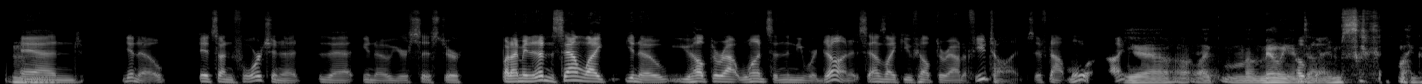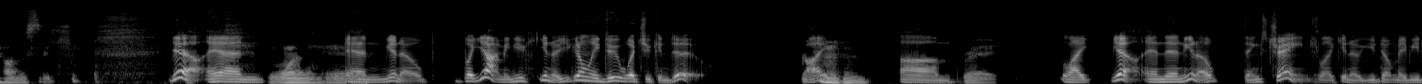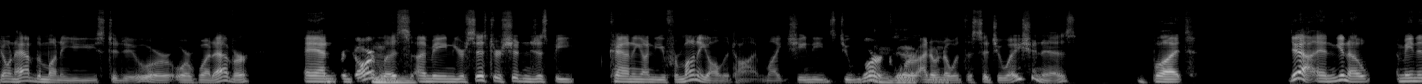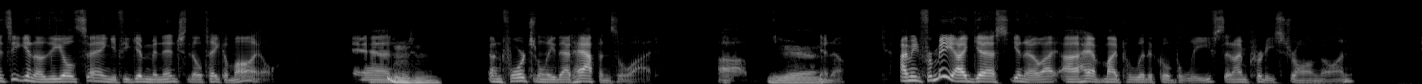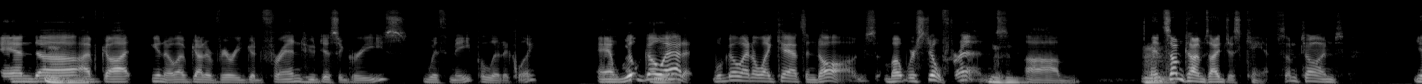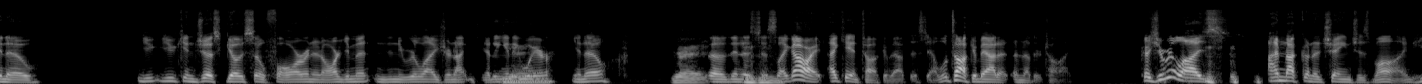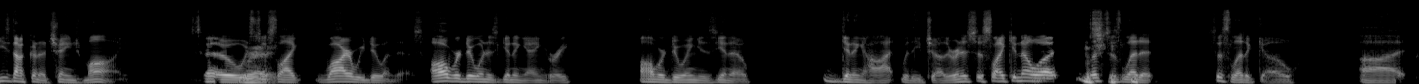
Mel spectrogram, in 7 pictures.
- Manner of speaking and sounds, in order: chuckle; other background noise; chuckle; unintelligible speech; tapping; chuckle; chuckle
- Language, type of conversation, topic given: English, unstructured, How do you handle situations when your values conflict with others’?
